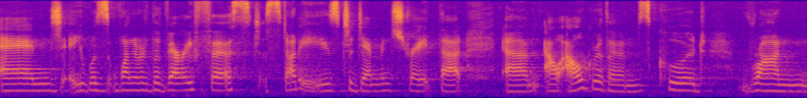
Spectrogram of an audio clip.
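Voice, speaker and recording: Audible room echo surrounds a woman with an Australian accent who speaks in a monotone, flat intonation. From Australia, trained in Perth. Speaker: medical device company clinician executive. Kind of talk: panel discussion.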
